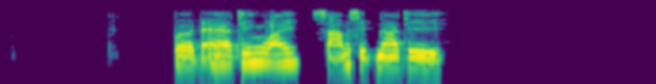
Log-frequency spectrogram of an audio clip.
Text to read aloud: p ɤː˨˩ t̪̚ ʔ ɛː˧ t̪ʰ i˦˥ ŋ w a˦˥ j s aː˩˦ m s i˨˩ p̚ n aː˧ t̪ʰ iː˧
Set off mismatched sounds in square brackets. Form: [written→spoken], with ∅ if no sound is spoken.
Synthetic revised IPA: p ɤː˨˩ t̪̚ ʔ ɛː˧ t̪ʰ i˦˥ ŋ w a˦˥ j s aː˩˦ m s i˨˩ p̚ n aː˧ t̪ʰ iː˧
